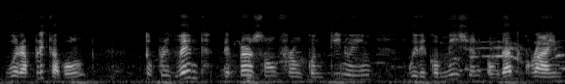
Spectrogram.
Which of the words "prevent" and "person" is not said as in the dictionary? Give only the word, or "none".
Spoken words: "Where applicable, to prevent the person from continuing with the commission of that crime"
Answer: none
